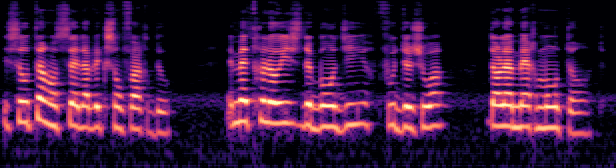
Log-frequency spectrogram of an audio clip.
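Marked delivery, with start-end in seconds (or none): none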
